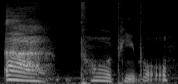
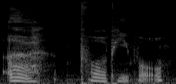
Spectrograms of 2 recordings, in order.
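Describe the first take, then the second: First: Drawled, slow snooty sigh; posh warm-up phrase. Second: "Ugh, poor people" drawn out slowly, dismissive; snooty sneer. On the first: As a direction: sniff at the poor like a posh lady. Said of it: "I said the phrase". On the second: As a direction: look down your nose at them. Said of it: "although I can say". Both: Shown as a demonstration.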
